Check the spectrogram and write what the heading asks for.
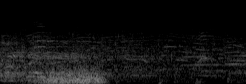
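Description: Basketball gym ambience: a voice trails off about a second in, leaving quieter crowd noise and players running on the hardwood court.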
